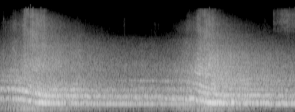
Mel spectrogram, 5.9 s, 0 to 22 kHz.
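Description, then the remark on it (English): Two Indy race cars scream past at top speed, over 200 miles an hour, during the Indianapolis 500 race. Each engine whine rises and then sharply drops in pitch as it goes by, over a steady background roar with no voices. “And these are Indy cars going around the track during the race at top speed over 200 miles an hour at the Indianapolis 500.”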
